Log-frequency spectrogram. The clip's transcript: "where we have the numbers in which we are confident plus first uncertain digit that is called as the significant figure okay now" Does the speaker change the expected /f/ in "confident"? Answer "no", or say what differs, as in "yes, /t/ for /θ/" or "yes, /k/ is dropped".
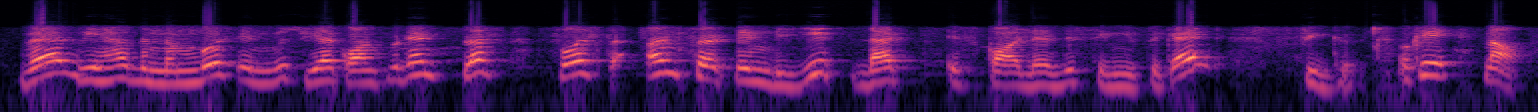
yes, /p/ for /f/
